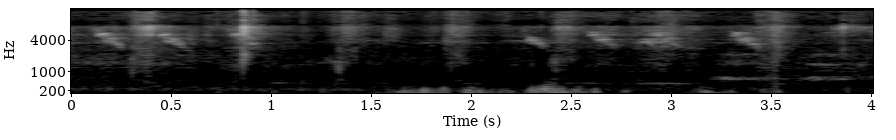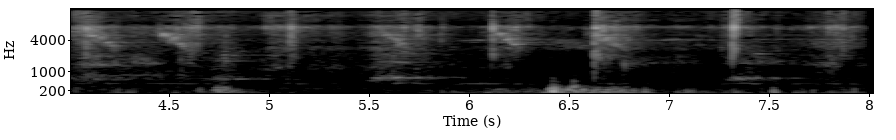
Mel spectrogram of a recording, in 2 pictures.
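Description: Birds chirping outdoors: many short, high calls that fall in pitch, repeated through the whole stretch. Under them come soft thumps of footsteps on asphalt, with one louder thump about six and a half seconds in.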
